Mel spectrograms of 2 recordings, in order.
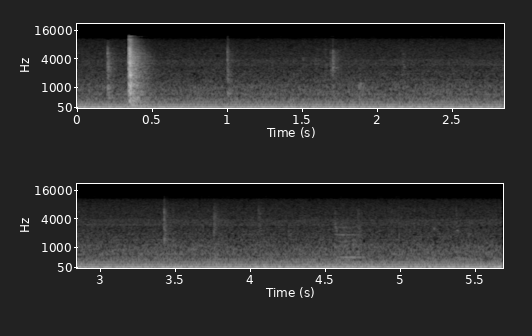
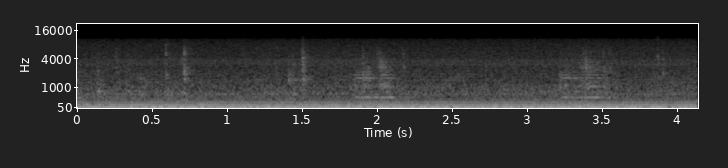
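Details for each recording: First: Amiga floppy drive loading a Civilization save disk: steady low drive hum with sparse, sharp head-step ticks about every second; reading normally so far, before a read/write error appears. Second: Amiga floppy drive reading an old bad disk: quiet motor hum with repeated dry clicks and ticking bursts as the head steps back, error reports disk unreadable; owner notes dirty drives often cause this. Read error retries.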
